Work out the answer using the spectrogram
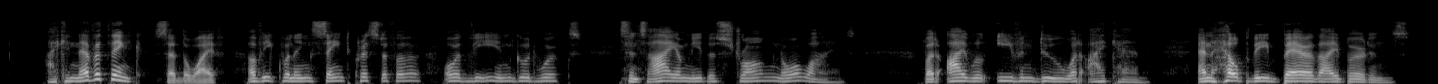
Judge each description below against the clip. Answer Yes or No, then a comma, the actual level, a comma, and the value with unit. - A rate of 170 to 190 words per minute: No, average, 155 wpm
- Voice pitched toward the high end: No, medium, 145 Hz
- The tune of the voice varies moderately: Yes, average, 3.1 semitones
